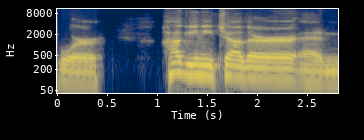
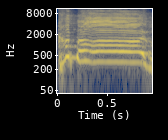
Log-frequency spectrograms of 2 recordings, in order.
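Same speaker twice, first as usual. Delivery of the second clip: mock loud shout, much higher in pitch. Speaker retells a guy screaming at the game, imitating a loud shout. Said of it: "Like so loud that both of us".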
